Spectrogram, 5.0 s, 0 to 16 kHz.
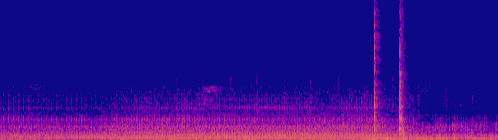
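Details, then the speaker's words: Small heater fan motor with a mechanical timer spins up with a coarse, lumpy whirring and a couple of sharp clicks, taking about 5 seconds to wind up and rattling as it winds down; a failed bearing is suspected. "Fan's working, but it sounds like it's a bit lumpy. It's okay now. That's wound up."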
